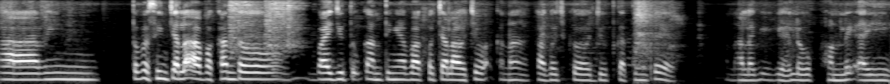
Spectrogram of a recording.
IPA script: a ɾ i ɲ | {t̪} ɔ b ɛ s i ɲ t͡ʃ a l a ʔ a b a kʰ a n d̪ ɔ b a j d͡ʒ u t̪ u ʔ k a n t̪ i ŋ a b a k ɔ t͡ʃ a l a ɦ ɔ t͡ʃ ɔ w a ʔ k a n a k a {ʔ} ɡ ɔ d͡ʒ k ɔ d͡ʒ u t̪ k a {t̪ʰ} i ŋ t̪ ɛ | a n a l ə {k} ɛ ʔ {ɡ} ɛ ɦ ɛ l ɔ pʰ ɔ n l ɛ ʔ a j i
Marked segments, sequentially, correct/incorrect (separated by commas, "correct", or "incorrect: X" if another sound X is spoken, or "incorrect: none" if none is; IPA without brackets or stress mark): correct, incorrect: none, incorrect: t̪, incorrect: ɡ, correct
